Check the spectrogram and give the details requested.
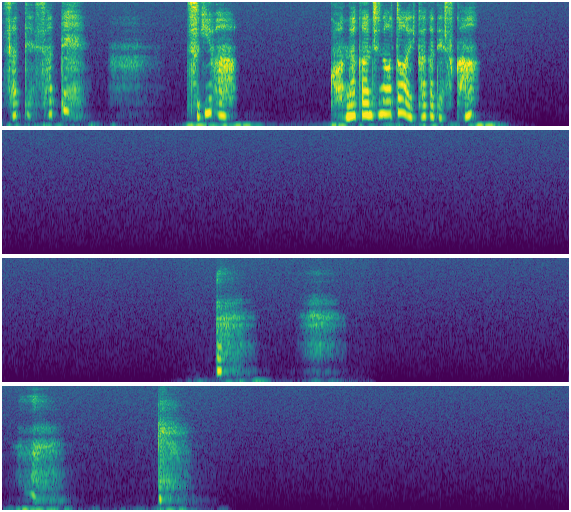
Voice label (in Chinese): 水声与入浴角色扮演的ASMR催眠(効果音なし)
